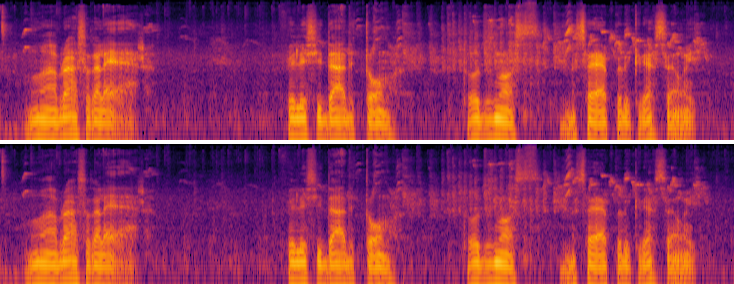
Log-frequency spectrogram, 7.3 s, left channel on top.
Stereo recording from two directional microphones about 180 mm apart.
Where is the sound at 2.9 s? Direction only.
10° right (ahead or behind).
